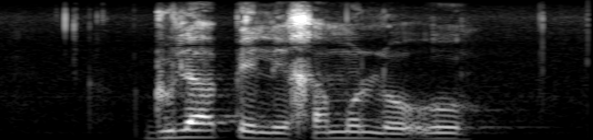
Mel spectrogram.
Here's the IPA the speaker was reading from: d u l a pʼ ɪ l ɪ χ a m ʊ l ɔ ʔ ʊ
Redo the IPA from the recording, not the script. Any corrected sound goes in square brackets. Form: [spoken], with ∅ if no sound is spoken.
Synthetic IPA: d u l a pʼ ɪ l ɪ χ a m ʊ l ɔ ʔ ʊ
